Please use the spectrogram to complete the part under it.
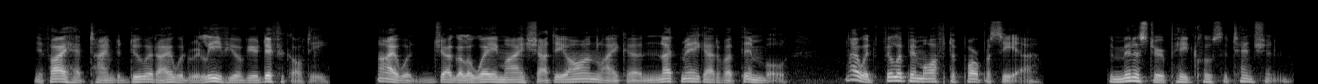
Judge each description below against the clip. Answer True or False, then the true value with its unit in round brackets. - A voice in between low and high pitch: False (110 Hz)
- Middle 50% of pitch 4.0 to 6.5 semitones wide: True (4.4 semitones)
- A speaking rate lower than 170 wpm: False (180 wpm)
